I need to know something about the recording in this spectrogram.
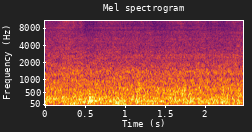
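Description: Steady background noise of a large, crowded hall, an even wash of sound with no clear voice standing out.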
